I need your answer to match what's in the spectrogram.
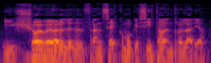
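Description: Argentine man recounting a match, animated. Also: on the low side, fast talker. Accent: Argentine Spanish. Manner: animated storytelling with many restarts. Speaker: guest recounting attending a football final. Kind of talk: casual chat.

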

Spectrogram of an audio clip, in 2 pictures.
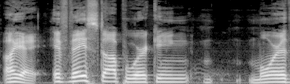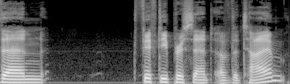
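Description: A native English-speaking man co-hosting a casual chat, teasing his partner in slow, deliberate phrases. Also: a little high, smooth, no echo. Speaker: podcast co-host.

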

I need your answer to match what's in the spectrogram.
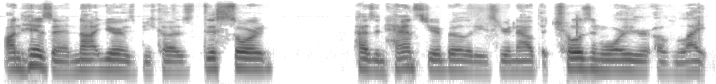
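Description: A man's voice: medium pitch, steady tone, unhurried, warm tone, no room sound. A man improvising a fantasy story as game master. He talks casually and keeps checking in with the player.

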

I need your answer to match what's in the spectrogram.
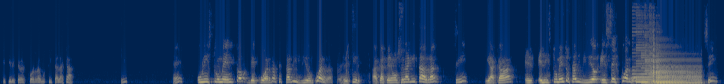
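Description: A man's voice: very high-pitched, expressive, moderate pace, husky, faint music behind. A man teaching a sermon, explaining words one by one, correcting himself often and checking with his listeners. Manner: frequent self-corrections and apologies. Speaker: Bible teacher. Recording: tinny phone-like audio.

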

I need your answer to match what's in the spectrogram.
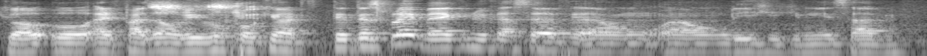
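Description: A man's voice: medium pitch, fast, echoey room, crowd noise. A man with a Brazilian Northeastern accent chatting casually in slangy, playful banter. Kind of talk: casual chat. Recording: noisy, clearly audible background noise.

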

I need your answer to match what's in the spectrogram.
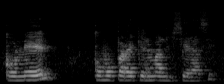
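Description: A woman, a mother telling a paranormal story in casual, animated talk. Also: mid-range voice, fast talker, recorded from a distance, slight background noise. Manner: animated, acts out quoted voices.

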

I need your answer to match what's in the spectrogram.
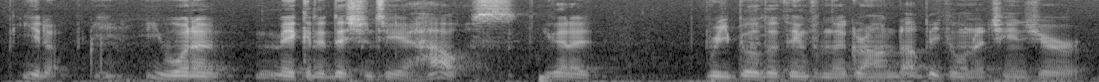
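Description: Young male, slightly deep, informal explainer, slangy chat, a little off-mic. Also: fast. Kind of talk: casual chat, discussion among friends. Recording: distant mic, faint room noise.

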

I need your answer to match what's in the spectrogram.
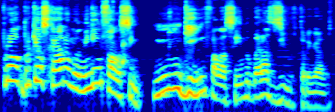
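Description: A young man with a Brazilian accent chatting casually in an animated, slangy way, telling stories and slipping into mock speeches. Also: sits high, fast, faint music behind. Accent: Brazilian Portuguese. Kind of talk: casual chat.

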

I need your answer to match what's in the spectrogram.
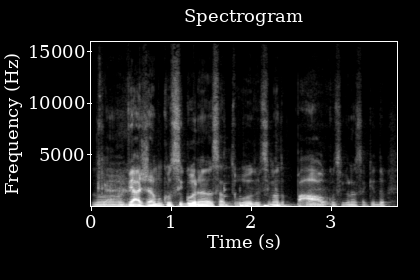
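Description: A man's voice: sits low, fairly quick, darkish tone. A man with a Brazilian accent chatting casually on a podcast, dropping wry, teasing remarks. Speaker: comedian.

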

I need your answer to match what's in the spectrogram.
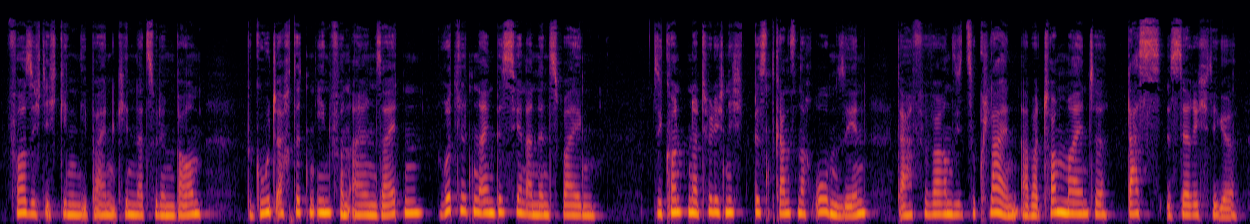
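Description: A woman calmly reading a children's Christmas story aloud in a gentle storybook manner, with a husky voice. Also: mid-range voice, a little fast.

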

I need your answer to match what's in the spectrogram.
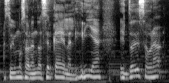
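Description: Podcast host guy, calm and earnest, warm mellow voice, bit of music underneath. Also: fairly high pitch, racing. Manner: calm, earnest, reads scripture aloud.

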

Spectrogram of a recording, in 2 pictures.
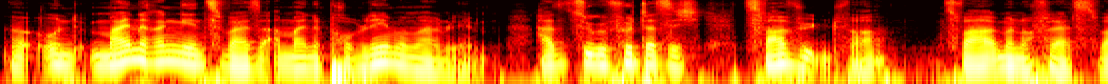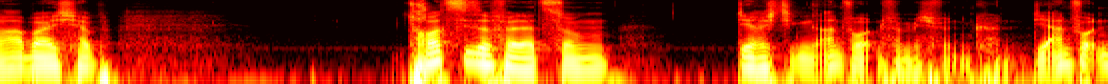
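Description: A man's voice: on the low side, dark tone, dry recording, studio quality. A man speaking as a self-help coach with an American-tinged accent in his German, giving an emphatic, repetitive motivational talk straight to the listener. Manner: emphatic, repeats himself, direct address.

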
